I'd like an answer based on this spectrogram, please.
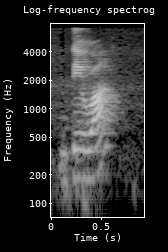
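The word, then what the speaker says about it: দেওয়া: you might encounter, but they are pronounced in one way only. Give is dewa, take is newa.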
